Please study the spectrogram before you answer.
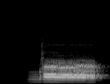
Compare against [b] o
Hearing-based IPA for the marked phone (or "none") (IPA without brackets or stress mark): b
